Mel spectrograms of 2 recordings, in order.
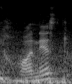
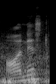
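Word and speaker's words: honest: ही is very हॉनेस्ट मैन, इसको हॉनेस्ट नहीं ऑनेस्ट पढ़ते हैं, ये एच साइलेंट रहता, ऑनेस्ट।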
